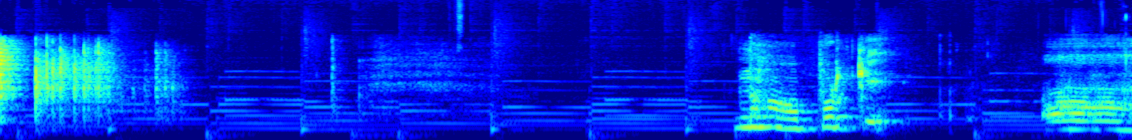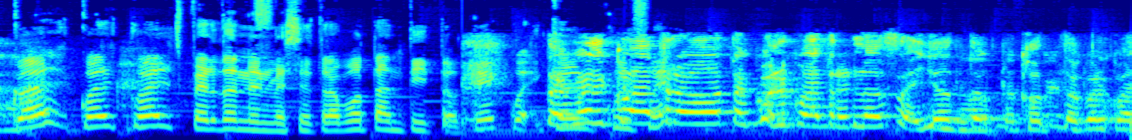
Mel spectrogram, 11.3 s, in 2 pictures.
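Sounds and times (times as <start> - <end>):
die rattling: 0.0 - 1.1
speech: 3.7 - 4.6, 5.2 - 11.3.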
